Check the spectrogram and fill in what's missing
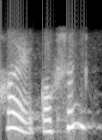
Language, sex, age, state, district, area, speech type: Assamese, female, 18-30, Assam, Sonitpur, rural, conversation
